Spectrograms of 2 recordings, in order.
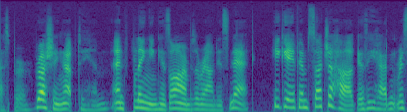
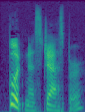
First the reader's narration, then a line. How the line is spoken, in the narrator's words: cried his father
